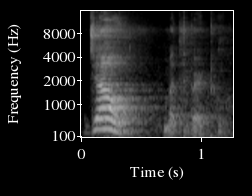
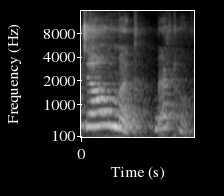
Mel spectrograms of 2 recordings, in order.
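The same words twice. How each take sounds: First: The pause comes after jao. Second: The pause comes after mat.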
